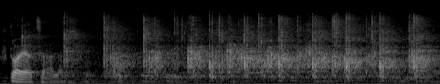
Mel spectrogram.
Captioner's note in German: Beifall AfD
